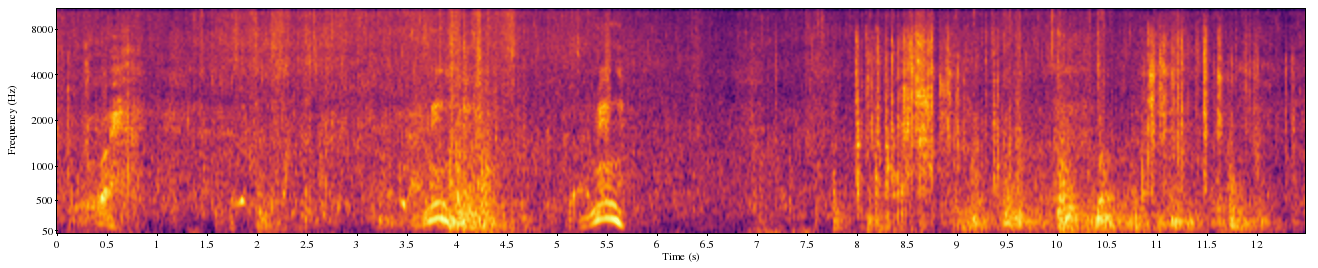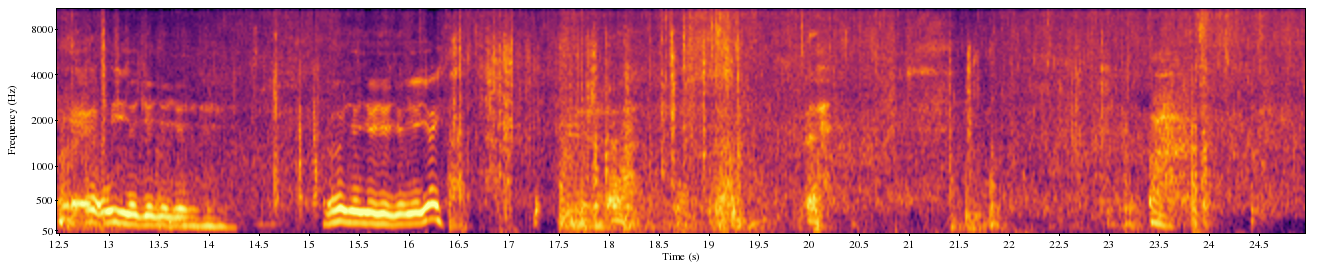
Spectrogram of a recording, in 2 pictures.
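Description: A man speaks close by, calmly.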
